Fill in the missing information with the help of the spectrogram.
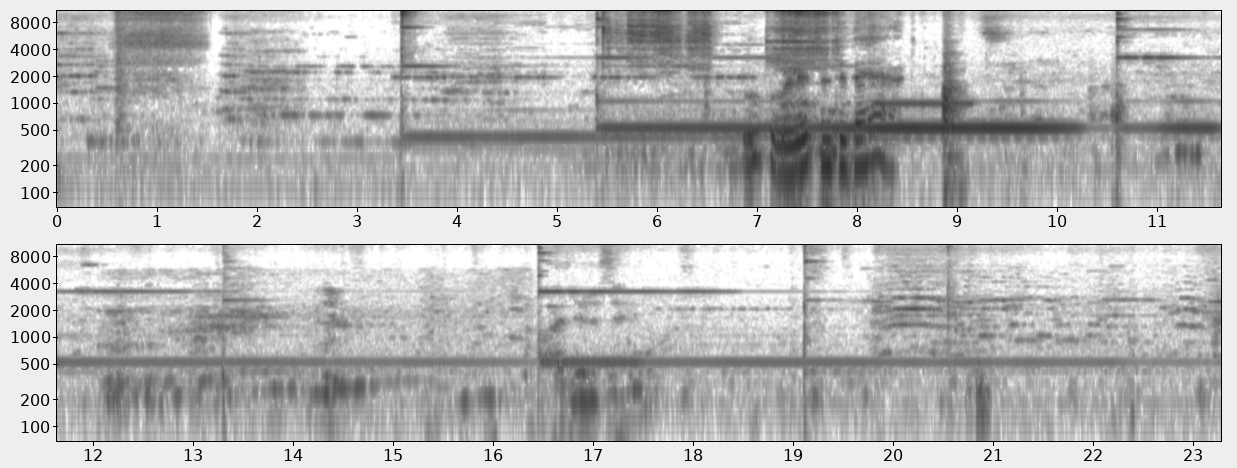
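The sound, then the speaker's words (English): Two tuning forks are struck at the same time, a few times, to clear energy, each strike leaving pure, steady tones that ring on and slowly fade. A brief spoken remark and some breathy rustling come through between strikes. “So these are tuning forks. I have two of them. I actually do both of them at the same time.”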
